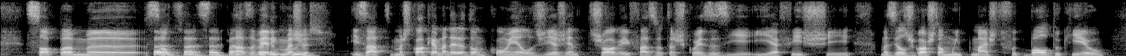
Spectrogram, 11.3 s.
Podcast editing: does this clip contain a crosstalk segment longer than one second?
Yes, from 1.5 s

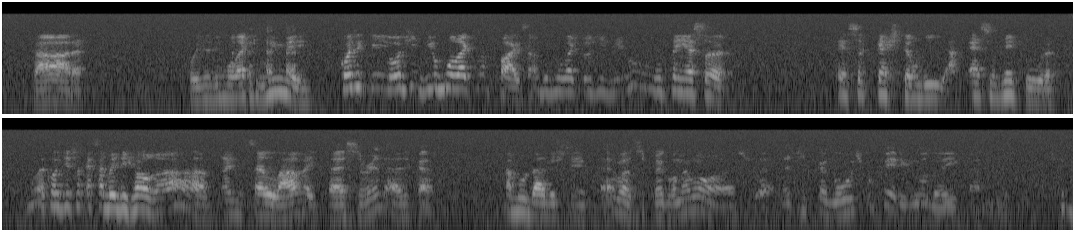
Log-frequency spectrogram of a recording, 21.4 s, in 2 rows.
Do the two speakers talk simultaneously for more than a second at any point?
No

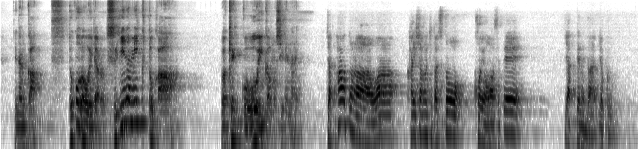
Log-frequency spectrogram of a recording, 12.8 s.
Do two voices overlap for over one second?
No

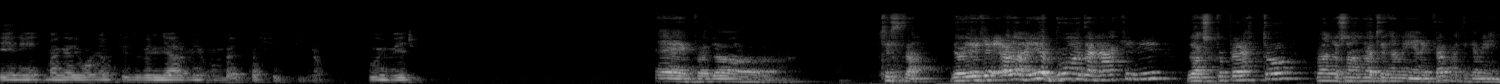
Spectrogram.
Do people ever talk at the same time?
No

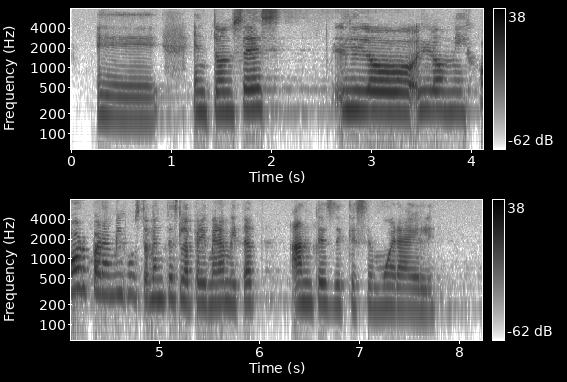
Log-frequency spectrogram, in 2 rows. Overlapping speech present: No

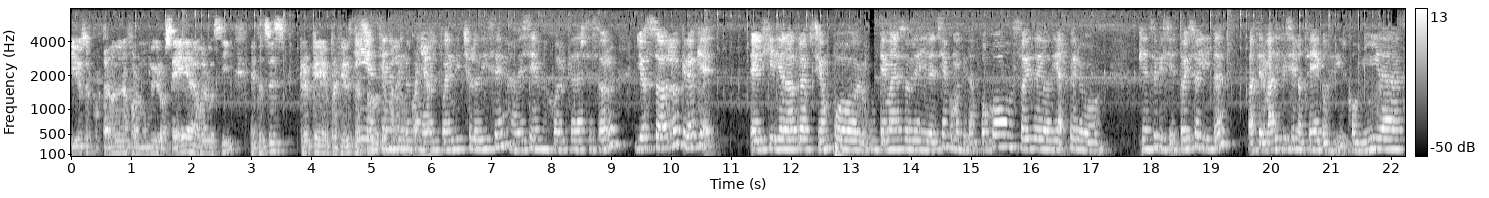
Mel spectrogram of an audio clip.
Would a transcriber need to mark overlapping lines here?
Yes, from 4.7 s

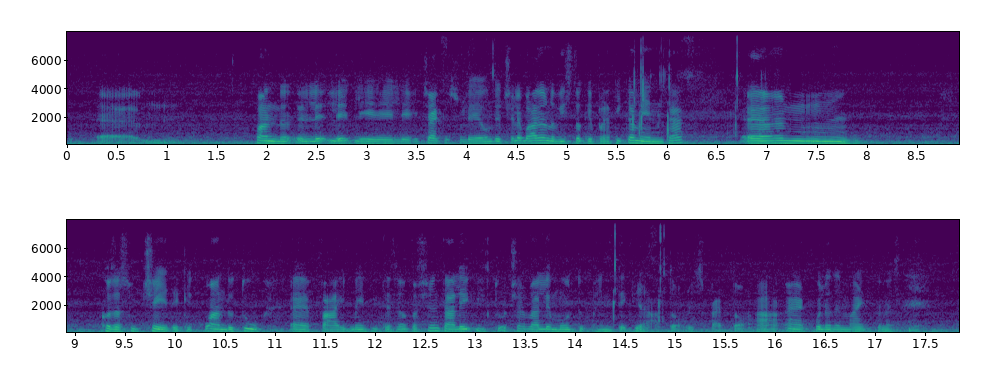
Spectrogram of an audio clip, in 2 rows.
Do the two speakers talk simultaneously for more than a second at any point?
No

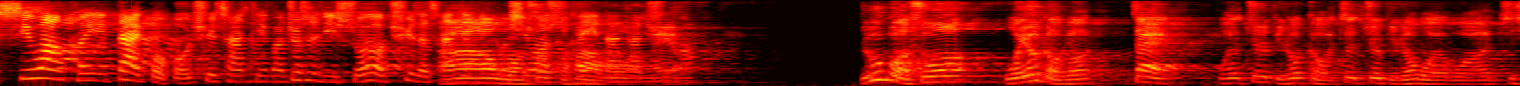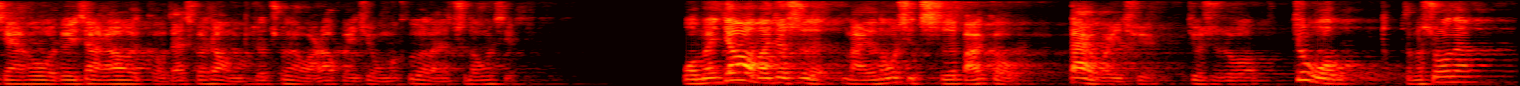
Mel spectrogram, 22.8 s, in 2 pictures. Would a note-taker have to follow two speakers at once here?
Yes, from 3.3 s

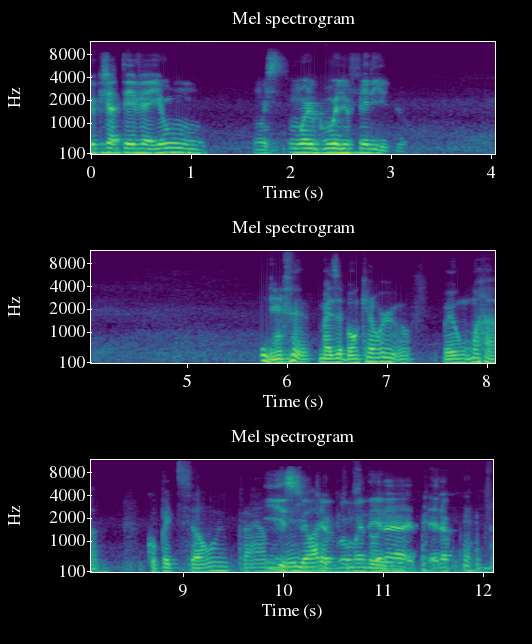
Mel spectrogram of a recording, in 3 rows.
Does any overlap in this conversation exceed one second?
Yes, from 9.8 s

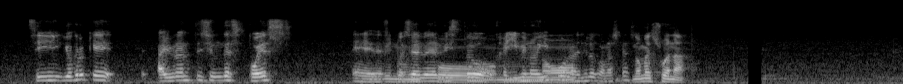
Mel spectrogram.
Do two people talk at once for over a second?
Yes, from 3.7 s

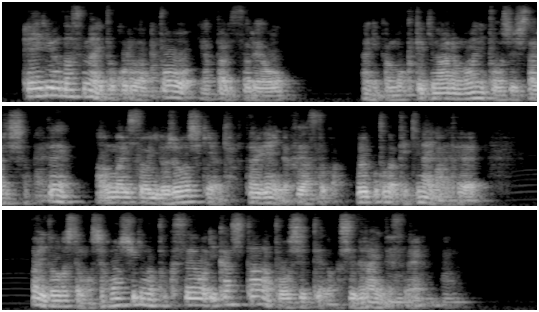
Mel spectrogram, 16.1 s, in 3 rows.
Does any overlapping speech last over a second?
No

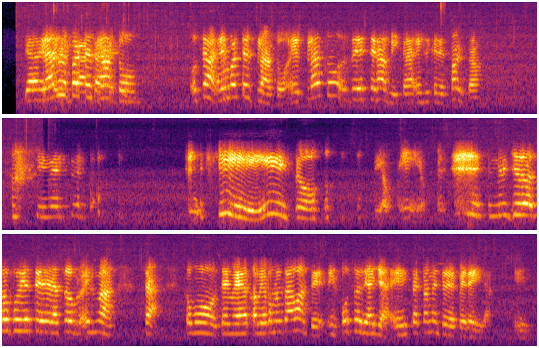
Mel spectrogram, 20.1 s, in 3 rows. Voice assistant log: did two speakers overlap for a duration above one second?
Yes, from 0.5 s

